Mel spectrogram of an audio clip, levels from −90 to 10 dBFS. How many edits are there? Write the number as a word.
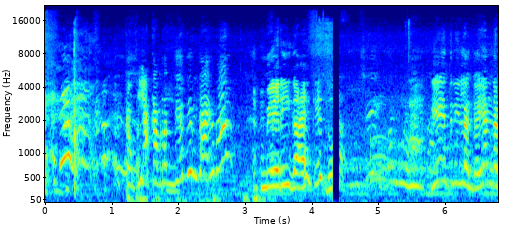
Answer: one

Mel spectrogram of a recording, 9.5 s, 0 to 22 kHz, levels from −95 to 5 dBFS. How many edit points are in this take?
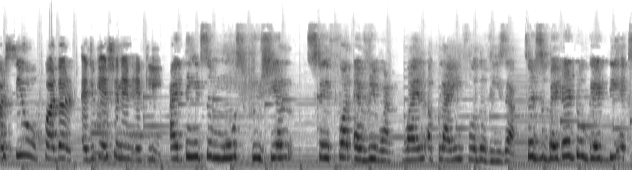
two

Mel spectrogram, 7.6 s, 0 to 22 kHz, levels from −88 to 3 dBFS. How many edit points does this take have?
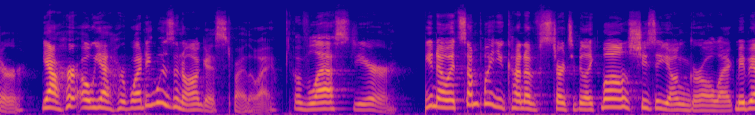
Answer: one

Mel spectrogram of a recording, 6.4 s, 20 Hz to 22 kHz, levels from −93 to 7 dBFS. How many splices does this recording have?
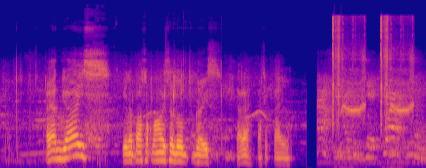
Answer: zero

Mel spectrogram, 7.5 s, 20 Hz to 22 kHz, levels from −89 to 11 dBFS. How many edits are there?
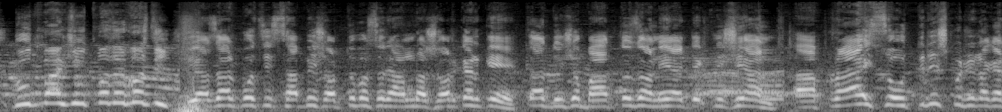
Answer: three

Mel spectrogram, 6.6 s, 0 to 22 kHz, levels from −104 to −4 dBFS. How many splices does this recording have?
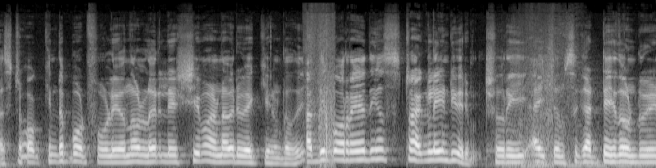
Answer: two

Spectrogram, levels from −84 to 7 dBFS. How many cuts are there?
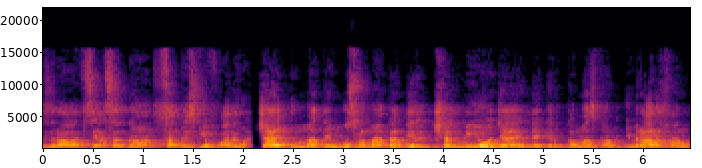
one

